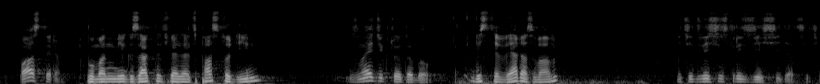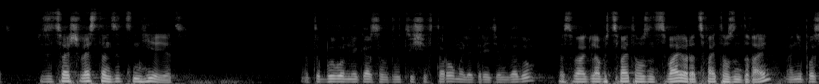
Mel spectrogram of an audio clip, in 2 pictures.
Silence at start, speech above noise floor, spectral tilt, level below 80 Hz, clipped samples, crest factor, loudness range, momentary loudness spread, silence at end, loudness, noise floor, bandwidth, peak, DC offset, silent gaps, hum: 0.2 s; 39 dB; -6 dB/octave; -56 dBFS; under 0.1%; 20 dB; 6 LU; 15 LU; 0 s; -30 LUFS; -69 dBFS; 13 kHz; -10 dBFS; under 0.1%; none; none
